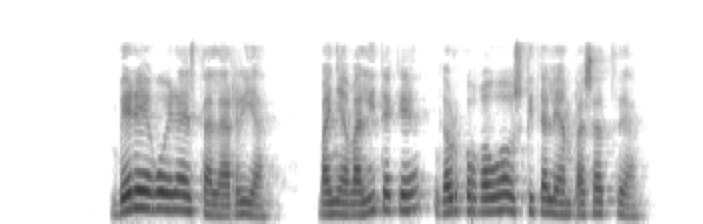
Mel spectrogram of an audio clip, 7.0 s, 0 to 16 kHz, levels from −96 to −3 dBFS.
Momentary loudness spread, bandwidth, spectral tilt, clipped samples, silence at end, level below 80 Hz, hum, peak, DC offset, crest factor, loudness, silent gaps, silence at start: 10 LU; 7.6 kHz; -4.5 dB/octave; under 0.1%; 0.7 s; -84 dBFS; none; -18 dBFS; under 0.1%; 18 dB; -35 LUFS; 3.02-3.12 s; 1.1 s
